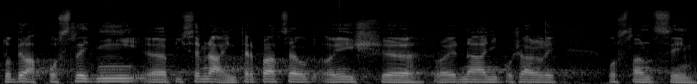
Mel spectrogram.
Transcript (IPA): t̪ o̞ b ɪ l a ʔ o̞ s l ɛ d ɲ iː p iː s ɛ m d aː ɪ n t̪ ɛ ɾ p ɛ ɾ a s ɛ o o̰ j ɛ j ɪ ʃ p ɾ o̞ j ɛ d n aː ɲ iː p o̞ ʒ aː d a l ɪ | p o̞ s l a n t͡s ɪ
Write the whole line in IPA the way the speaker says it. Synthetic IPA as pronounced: t̪ o̞ b ɪ l a p o̞ s l ɛ d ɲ iː p iː s ɛ m n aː ɪ n t̪ ɛ ɾ p ɛ l a t͡s ɛ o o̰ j ɛ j ɪ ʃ p ɾ o̞ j ɛ d n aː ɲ iː p o̞ ʒ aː d a l ɪ | p o̞ s l a n t͡s ɪ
